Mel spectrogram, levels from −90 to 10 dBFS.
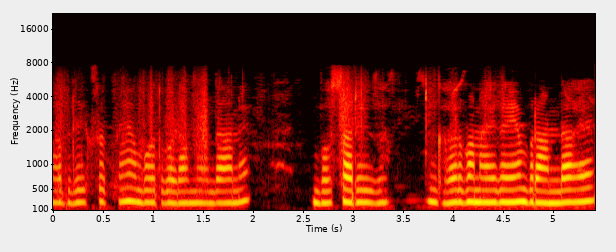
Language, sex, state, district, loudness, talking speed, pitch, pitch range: Hindi, female, Bihar, Araria, -23 LUFS, 190 wpm, 240 Hz, 235-255 Hz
